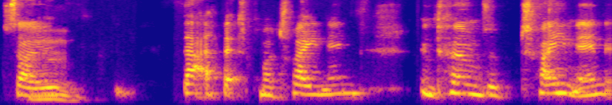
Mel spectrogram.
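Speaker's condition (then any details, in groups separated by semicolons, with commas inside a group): Deafness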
